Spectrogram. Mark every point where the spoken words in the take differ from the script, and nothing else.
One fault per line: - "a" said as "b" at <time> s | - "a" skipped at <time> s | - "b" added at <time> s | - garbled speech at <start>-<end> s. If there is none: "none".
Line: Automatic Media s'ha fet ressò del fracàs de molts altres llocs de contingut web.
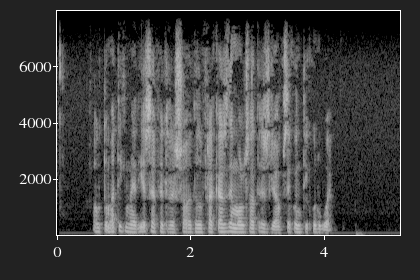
none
